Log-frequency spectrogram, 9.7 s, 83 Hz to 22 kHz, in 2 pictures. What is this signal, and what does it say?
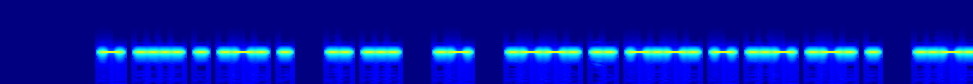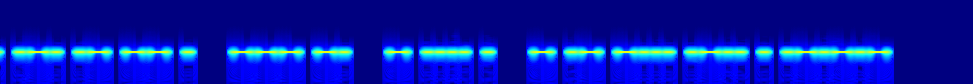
Morse code, heard as a keyed tone, about 40 wpm, 700 Hz. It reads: THERE IS A PICTURE FRAME ON THE TABLE.
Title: Sentences from Top 1000 Words - Review Part 6 - 40wpm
